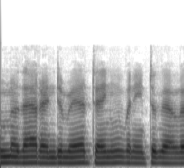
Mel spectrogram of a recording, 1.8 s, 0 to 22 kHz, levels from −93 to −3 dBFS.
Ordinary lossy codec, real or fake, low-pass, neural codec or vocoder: none; fake; 7.2 kHz; codec, 16 kHz, 0.5 kbps, FunCodec, trained on LibriTTS, 25 frames a second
